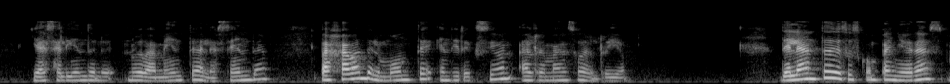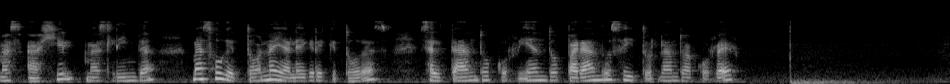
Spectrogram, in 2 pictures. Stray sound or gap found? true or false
true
